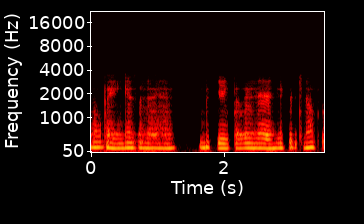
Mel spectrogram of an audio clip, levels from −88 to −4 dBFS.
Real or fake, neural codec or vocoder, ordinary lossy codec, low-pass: fake; codec, 24 kHz, 1 kbps, SNAC; none; 3.6 kHz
